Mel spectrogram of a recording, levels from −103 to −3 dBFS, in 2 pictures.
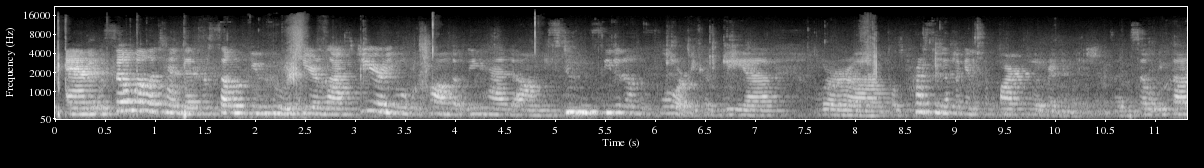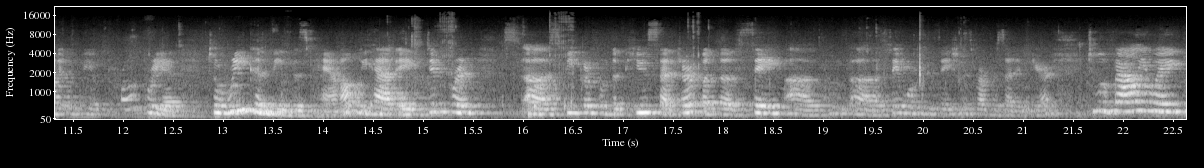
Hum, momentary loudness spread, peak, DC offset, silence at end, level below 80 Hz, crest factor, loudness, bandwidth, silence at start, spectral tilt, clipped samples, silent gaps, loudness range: none; 16 LU; 0 dBFS; under 0.1%; 0 s; -60 dBFS; 18 dB; -19 LUFS; 15.5 kHz; 0 s; -4.5 dB/octave; under 0.1%; none; 9 LU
